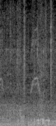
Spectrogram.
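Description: Pigeons in a breeding room give a brief, soft cooing burst near the end, quiet against a faint room hush.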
